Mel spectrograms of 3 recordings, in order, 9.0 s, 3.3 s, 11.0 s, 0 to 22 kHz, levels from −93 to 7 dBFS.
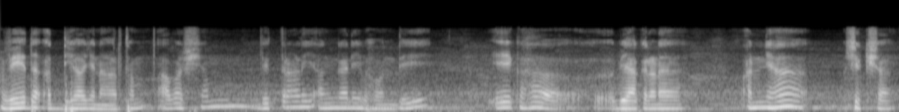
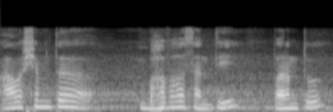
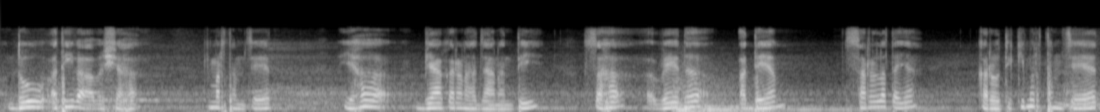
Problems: constant background noise, continuous background conversations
